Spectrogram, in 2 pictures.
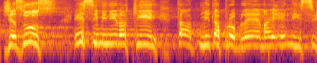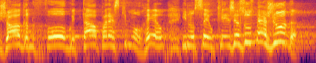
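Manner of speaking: loud, high pleading father; desperate plea. Acted. Father of the sick boy crying out to Jesus, loud and pleading.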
